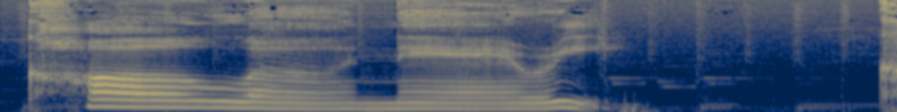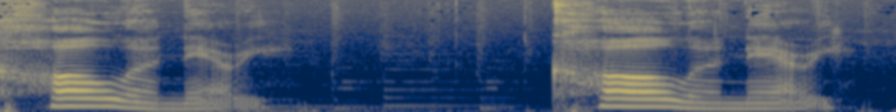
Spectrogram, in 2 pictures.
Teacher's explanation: It's all about hitting that first syllable, cul, with a little more emphasis and keeping the rest light.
